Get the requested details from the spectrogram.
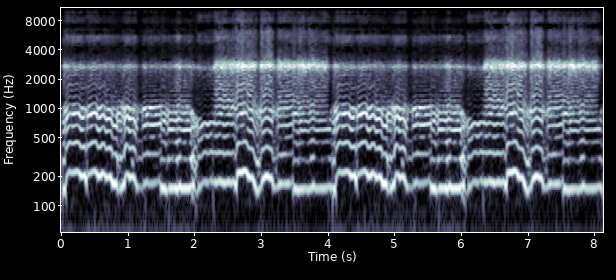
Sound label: pygmy flute; WORLD LOOPS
